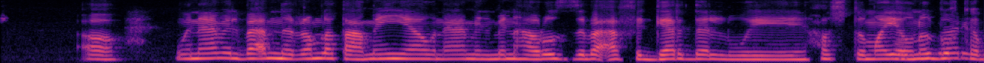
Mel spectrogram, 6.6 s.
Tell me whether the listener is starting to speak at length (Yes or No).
No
